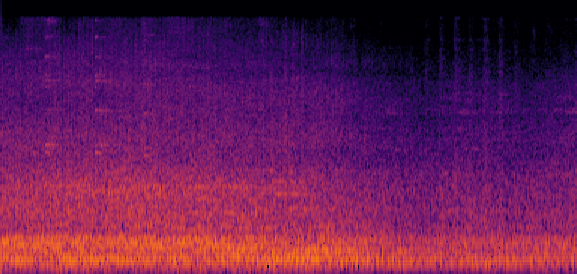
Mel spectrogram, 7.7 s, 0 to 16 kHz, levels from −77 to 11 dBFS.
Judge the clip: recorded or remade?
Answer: recorded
